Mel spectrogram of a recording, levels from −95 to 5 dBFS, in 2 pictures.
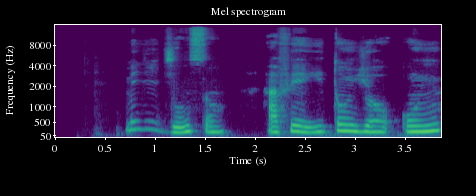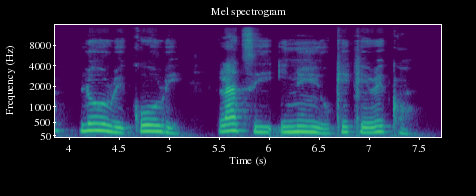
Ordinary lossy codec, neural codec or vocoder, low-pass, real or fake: AAC, 64 kbps; none; 14.4 kHz; real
